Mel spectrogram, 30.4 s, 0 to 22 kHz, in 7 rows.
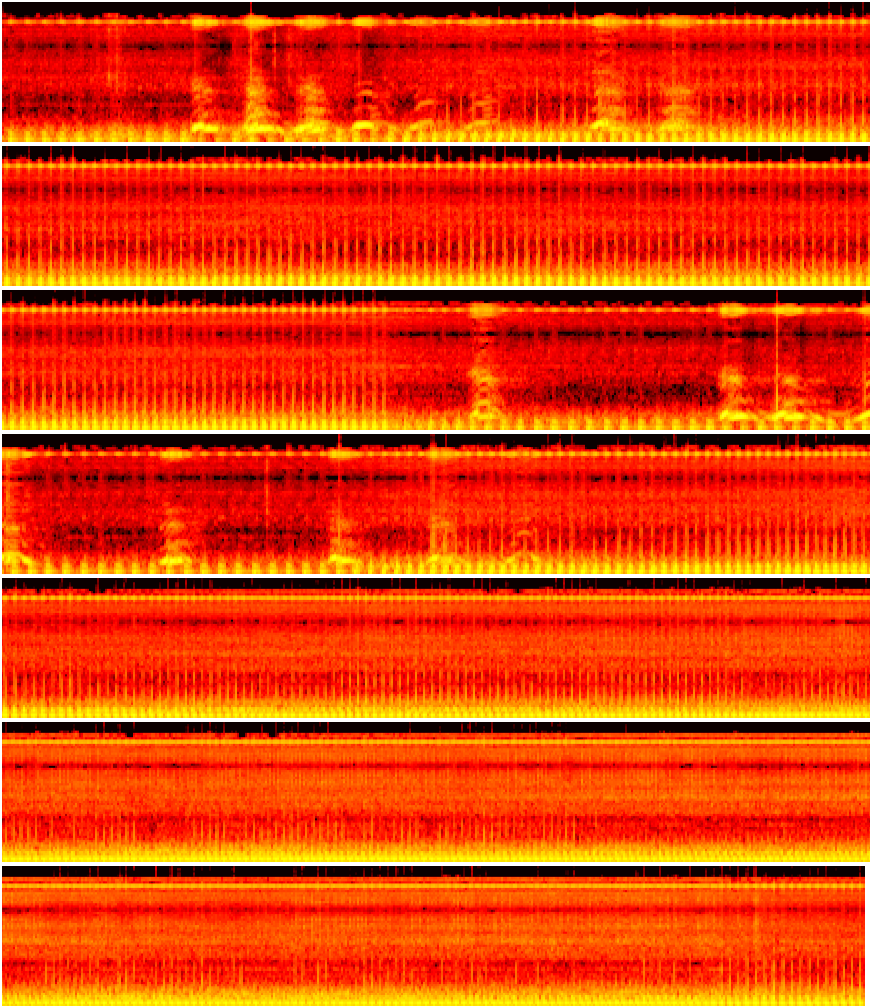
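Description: Honda Rancher 420 ATV's single-cylinder engine running steadily, dipping a little past ten seconds in and picking up again about fifteen seconds in as the quad rides off. A dog barks in short runs near the start and again between about eleven and fifteen seconds in.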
